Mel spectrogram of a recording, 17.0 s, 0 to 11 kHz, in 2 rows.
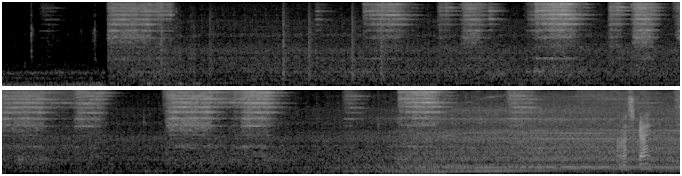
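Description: A Class 158 diesel multiple unit runs along the Wessex Mainline in Train Simulator, with a steady rumble, repeated wheel squeal and rail noise, and a louder low drone building near the end, under occasional talk.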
